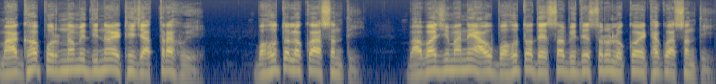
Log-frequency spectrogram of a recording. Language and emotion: Odia, neutral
